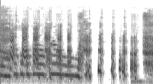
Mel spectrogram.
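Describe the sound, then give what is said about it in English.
A voice imitates a rap air horn: one long, wavering, high blaring tone, then a quick run of short choppy honks, loud and with no other talk. “Instant rap air horn.”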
